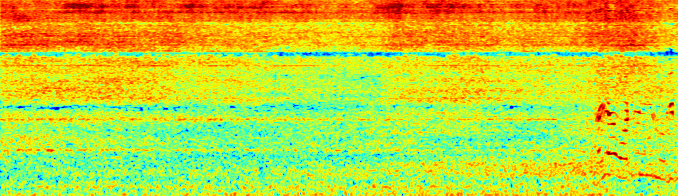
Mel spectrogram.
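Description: A steady roaring engine drones throughout as an Oman Air airplane comes in to land at Kozhikode airport, swelling slightly toward the end, with faint voices in the background.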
